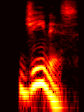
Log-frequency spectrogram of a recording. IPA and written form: dʒˈinəs (genus)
